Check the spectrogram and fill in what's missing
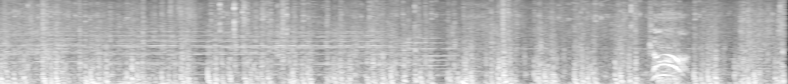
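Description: Horse hooves clop in a fast galloping rhythm in the video game Red Dead Redemption, with a whinny near the end and someone briefly shouting over it.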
